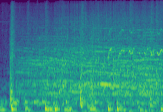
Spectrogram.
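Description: Crowd cheering and whoops ride over a steady dance beat, with thumping kicks and bright, noisy texture across the track.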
